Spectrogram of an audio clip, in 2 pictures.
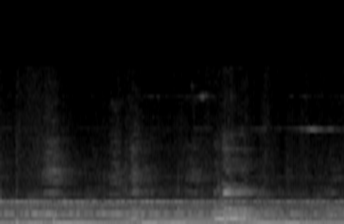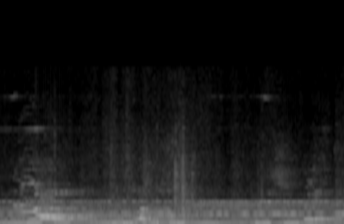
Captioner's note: Gabriella sobbing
